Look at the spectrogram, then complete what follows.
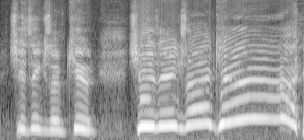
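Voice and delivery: high elated cry building to a drawn-out yell; overjoyed, building. Retold or imitated. Rudolph overjoyed, repeats and flies off.

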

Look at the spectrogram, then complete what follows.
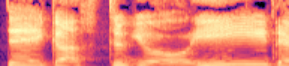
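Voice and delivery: robotic alien, stretched final word; put-on alien voice. Shown as a demonstration. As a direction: make a demand as a visiting alien. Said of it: "Let out your inner alien voice".

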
